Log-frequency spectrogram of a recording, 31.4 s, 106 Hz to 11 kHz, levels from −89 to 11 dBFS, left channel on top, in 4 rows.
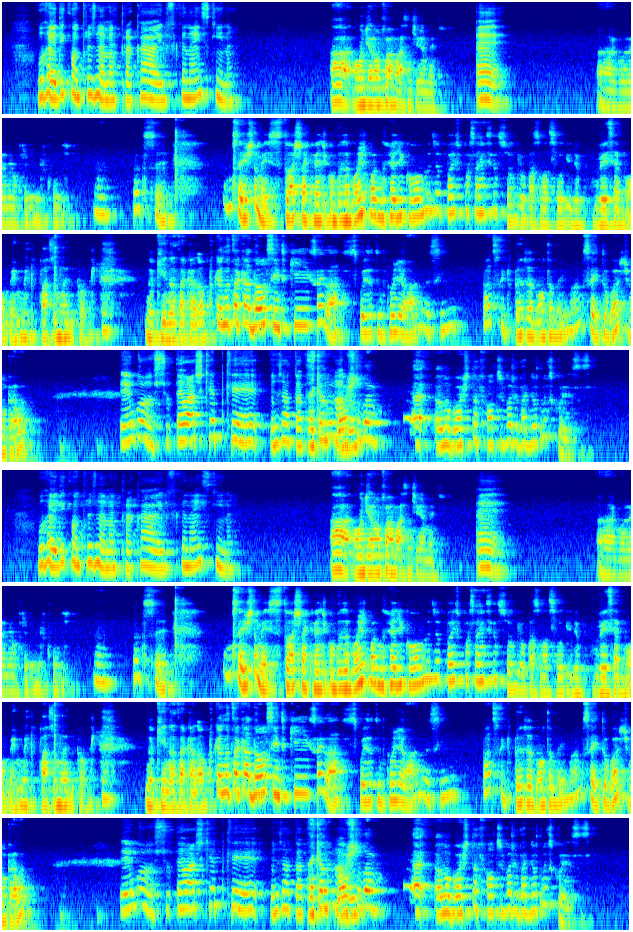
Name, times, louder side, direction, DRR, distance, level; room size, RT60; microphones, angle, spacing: voice 1, 0.4-2.9 5.9-6.2 25.1-28.0, left 2 dB, 60° left, 8 dB, 1.2 m, -23 dB
voice 2, 4.1-5.5 7.4-8.7 9.0-9.2 9.5-10.3 10.6-21.4 21.7-23.9 27.4-28.3 28.6-30.9, right 1 dB, 15° right, 6 dB, 1.1 m, -22 dB
16.0 x 5.4 x 6.0 m, 0.40 s
head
